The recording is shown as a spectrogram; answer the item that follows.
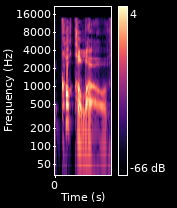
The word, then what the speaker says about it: Coccolo: So it is Martin Coccolo. So the stress is on the first syllable.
